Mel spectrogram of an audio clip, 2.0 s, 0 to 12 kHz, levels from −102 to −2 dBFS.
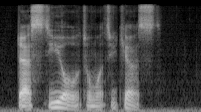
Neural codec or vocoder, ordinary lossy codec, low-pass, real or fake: autoencoder, 22.05 kHz, a latent of 192 numbers a frame, VITS, trained on many speakers; AAC, 64 kbps; 9.9 kHz; fake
